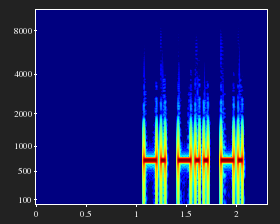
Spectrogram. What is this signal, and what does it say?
Morse code, heard as a keyed tone, about 28 wpm, 700 Hz. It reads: NDN
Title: All Cut Numbers - 3-Digit 28wpm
